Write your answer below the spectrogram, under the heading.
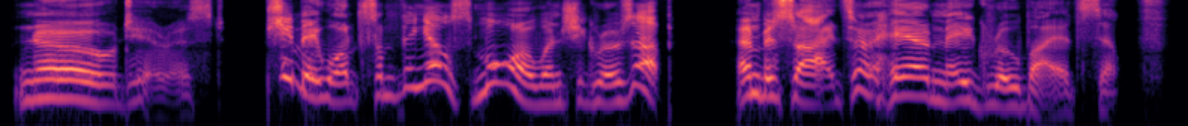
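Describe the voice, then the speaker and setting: A woman uses a put-on character voice at a medium pitch, speaking at a fairly slow pace. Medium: read story.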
